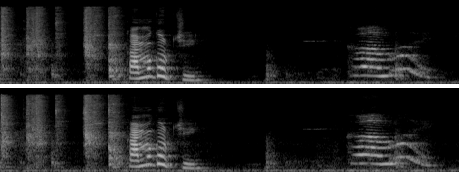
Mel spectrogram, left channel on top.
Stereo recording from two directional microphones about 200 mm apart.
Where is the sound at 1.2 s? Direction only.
25° left (ahead or behind).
